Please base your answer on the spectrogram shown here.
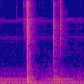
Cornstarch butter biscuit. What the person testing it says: Ele fica bem crocante, ó. Bem assadinho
